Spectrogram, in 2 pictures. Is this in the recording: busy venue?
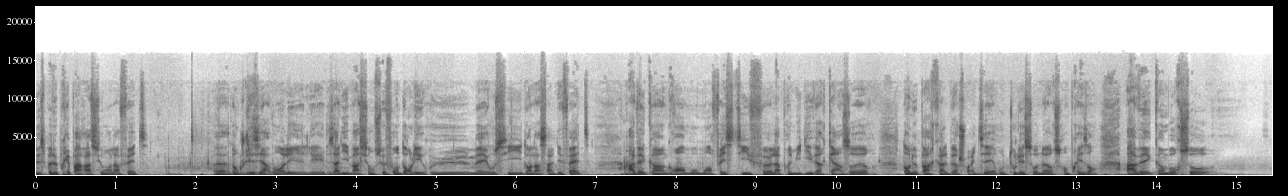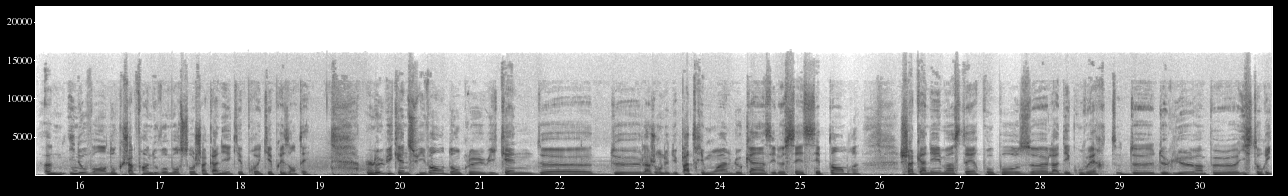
yes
